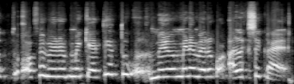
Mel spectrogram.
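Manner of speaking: ordinary talk, nothing marked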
